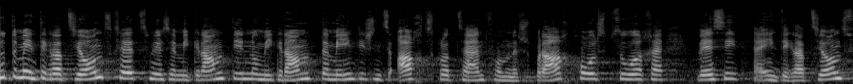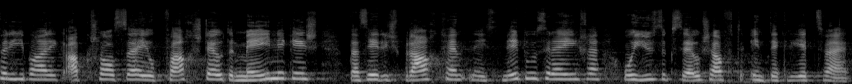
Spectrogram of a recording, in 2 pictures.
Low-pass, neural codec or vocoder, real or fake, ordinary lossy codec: 14.4 kHz; vocoder, 44.1 kHz, 128 mel bands, Pupu-Vocoder; fake; none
